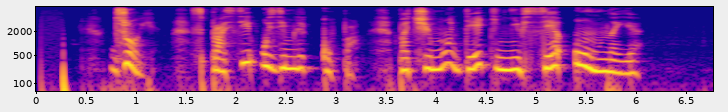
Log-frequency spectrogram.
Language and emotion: Russian, angry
